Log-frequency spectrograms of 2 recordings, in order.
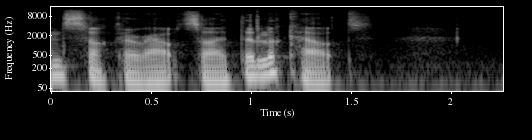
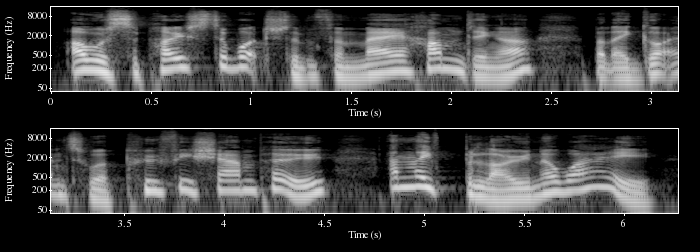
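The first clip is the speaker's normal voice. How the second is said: Rubble voice; 7 semitones higher than usual. A narrator's reading. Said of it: "Rubble tells Ryder".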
